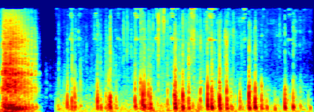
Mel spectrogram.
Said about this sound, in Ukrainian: опустив повід, і кін плавно завернув у вулицю.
